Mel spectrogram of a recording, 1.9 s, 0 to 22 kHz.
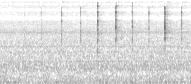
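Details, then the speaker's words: Vevor MX400 mini lathe tensioner pulley rocked by hand on its shaft: sharp little ticks, about four a second, because the pulley's rear bearing is loose. "That back bearing is loose."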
